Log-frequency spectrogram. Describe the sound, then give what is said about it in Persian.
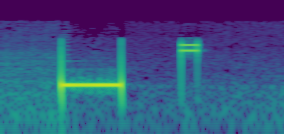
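Phone line tones sound after a caller's call drops during a phone-in: a steady low tone lasts about a third of a second, then after a short gap comes one brief, higher beep. “متاسفانه تماس رفیع الله از تگاب قطع شد”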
